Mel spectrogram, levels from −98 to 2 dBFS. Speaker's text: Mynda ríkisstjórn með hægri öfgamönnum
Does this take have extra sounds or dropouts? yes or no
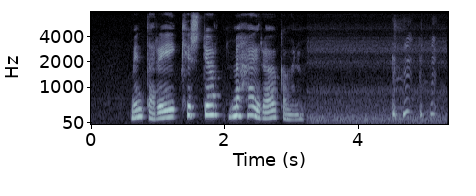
yes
